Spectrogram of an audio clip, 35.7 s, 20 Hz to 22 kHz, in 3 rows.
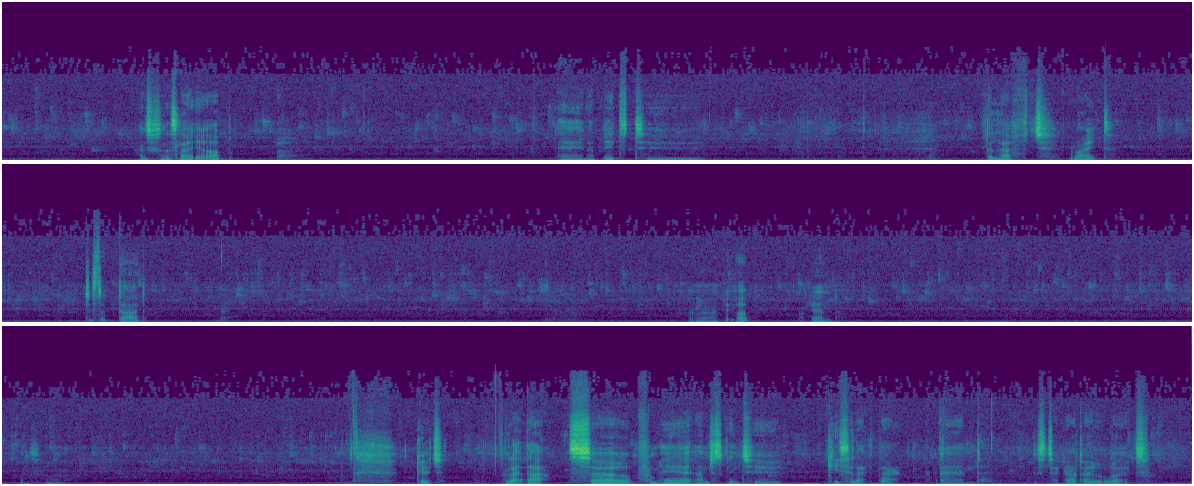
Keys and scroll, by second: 35.0 space.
